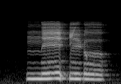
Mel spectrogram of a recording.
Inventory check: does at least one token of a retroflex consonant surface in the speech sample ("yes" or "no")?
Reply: yes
